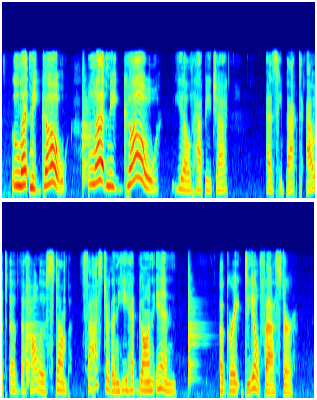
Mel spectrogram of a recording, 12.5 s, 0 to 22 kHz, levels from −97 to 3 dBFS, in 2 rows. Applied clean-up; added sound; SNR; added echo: none; Snare drum; 19 dB; none.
